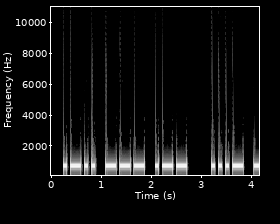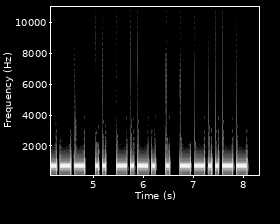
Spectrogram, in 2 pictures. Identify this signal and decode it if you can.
Morse code, heard as a keyed tone, about 17 wpm, 700 Hz. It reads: LOW VOICE,
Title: Sentences from Top 1000 Words - Review Part 1 - 17wpm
